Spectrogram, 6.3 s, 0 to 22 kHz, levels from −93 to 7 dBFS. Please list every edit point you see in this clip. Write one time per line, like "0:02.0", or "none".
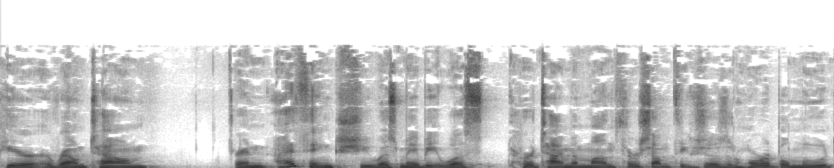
0:01.8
